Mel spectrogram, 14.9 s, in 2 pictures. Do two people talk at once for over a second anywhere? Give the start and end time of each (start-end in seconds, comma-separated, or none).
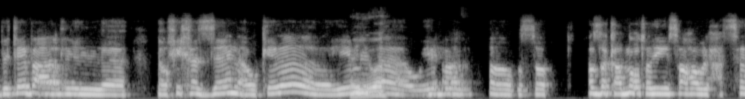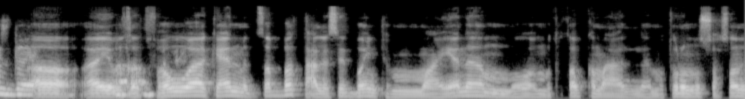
none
